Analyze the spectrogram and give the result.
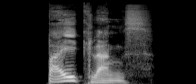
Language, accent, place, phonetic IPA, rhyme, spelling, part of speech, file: German, Germany, Berlin, [ˈbaɪ̯ˌklaŋs], -aɪ̯klaŋs, Beiklangs, noun, De-Beiklangs.ogg
- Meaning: genitive of Beiklang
